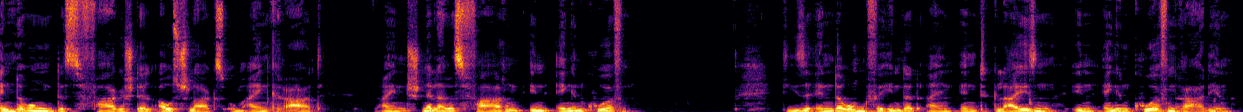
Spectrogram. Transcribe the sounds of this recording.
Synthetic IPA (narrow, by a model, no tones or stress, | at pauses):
ʔɛndəʁ̞ʊŋəndɛsfaɐɡəʃtɛlʔaʊsʃlaːksʊmʔa̰ɪnɡʁa̰ːt | ʔaɪnʃnɛləʁəsfaːʁənɪnʔɛŋənkʰʊɐvn̩ | d̥iːzəʔɛndəʁʊŋfɛɐɦɪndɐtaɪnɛntɡ̥laɪzn̩ʔɪnʔɛŋənkʰʊɐfn̩ʁaːdiən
